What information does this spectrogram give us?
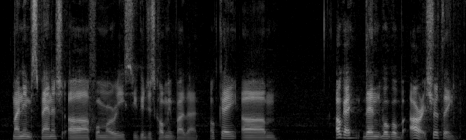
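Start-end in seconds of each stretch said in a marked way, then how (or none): none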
